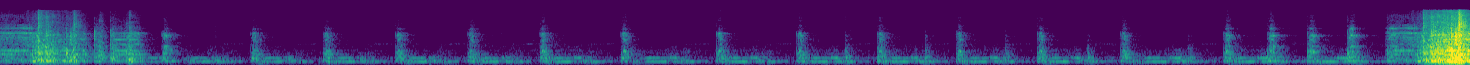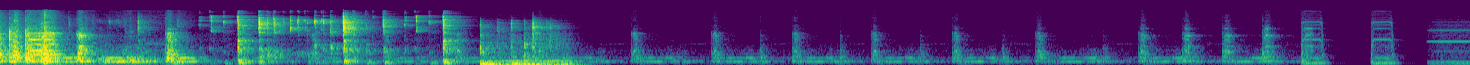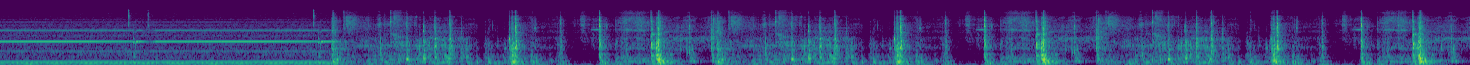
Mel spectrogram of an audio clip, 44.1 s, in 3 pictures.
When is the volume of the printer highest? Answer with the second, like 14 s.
15 s.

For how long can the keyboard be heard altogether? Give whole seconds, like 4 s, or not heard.
5 s.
